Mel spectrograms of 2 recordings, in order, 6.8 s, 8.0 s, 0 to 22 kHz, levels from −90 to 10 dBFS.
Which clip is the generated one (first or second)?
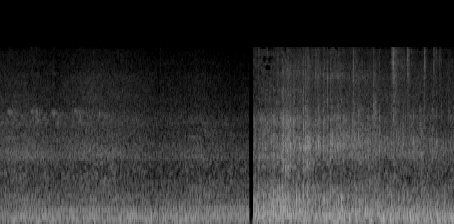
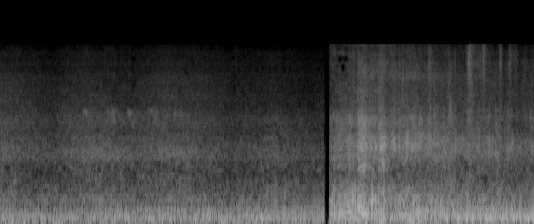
second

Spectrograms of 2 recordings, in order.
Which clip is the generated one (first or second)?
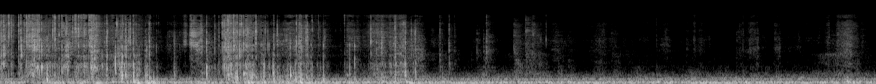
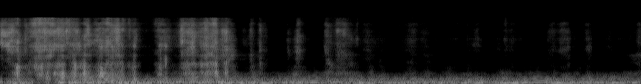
second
